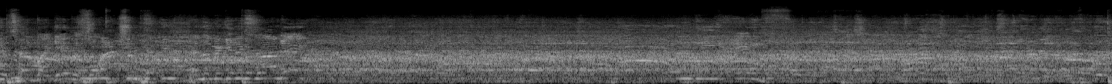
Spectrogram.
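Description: A large crowd cheers and shouts throughout an echoing arena.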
